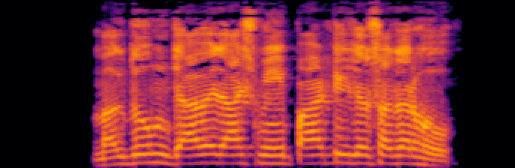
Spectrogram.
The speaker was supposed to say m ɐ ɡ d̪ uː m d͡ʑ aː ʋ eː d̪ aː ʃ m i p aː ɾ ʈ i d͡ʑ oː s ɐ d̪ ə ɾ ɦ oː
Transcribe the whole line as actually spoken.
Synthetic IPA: m ɐ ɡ d̪ uː m d͡ʑ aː ʋ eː d̪ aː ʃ m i p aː ɾ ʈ i d͡ʑ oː s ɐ d̪ ə ɾ ɦ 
